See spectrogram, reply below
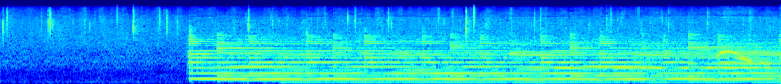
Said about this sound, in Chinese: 像像雨声这样的设计是你们自己想的，还是制作人那边他的一些构思在里边？ 这个想法是我们自己的。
